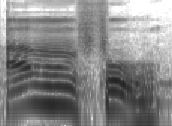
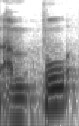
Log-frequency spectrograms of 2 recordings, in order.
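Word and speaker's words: أَنفُسَكُم: Ada lagi anfusakum anfu bukan bukan anfu tapi anfu jadi bunyi nun sukunnya sudah mengarah ke huruf fa amfu bukan ampufu anfusakum.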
